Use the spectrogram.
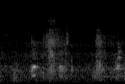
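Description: Chickens in a coop give a few soft, short clucks, fairly faint and close, in a brief quiet moment.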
